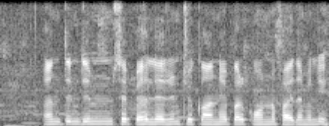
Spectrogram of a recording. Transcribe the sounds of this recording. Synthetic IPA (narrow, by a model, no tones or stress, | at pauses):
ɐ̃nt̪ɪmd̪ɪnsepɛɦleɾɪnt͡ʃʊkaːnepɐɾkoːnfaːɪd̪amɪliː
